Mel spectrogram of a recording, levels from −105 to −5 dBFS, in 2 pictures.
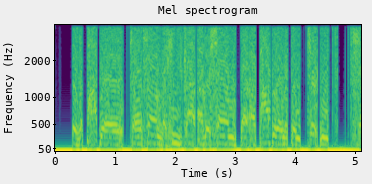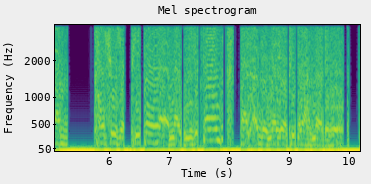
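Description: From start to finish the speech is wrecked by linear audio read as companded: plain 8-bit samples are being expanded as mu-law codes. Values just on one side of zero jump to huge outputs while those on the other side stay small, so you get very loud, harsh distortion.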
